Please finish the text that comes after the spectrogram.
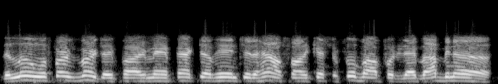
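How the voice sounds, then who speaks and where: A man's voice: a little high, steady tone, quick pace, dry recording. A man calling in to a football livestream on a choppy line, easygoing and chatty. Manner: easygoing, says "man" a lot. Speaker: call-in guest. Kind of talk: casual football talk. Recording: choppy phone-like call line.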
